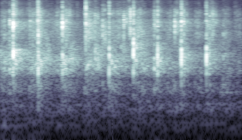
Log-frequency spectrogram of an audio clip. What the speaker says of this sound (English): If you could give these guys a round of applause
